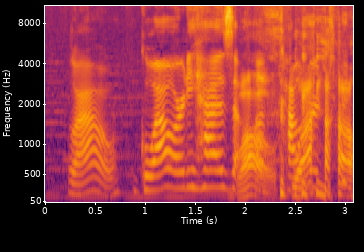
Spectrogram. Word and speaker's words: Guao: It's actually Guao. 2 syllables.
